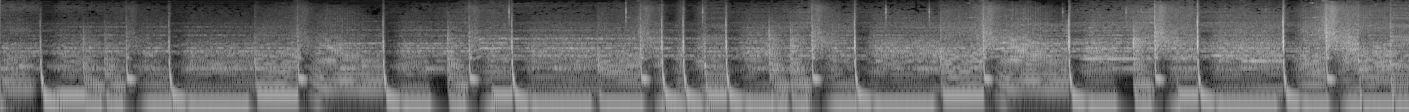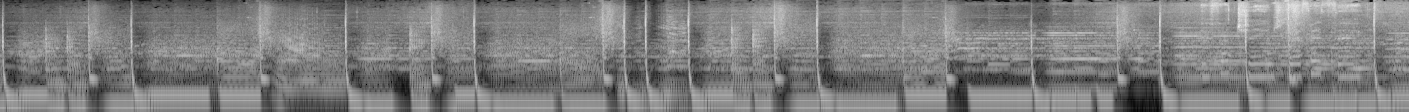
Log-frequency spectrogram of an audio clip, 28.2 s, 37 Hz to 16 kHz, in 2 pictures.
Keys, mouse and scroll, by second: 1.9-3.6 ctrl+scroll up 1, 4.1-6.3 ctrl+scroll down 1, 7.7 right click, 10.2 ctrl+z, 10.9 double click, 12.6 ctrl+click, 13.1 right click, 16.1 right click, 27.0-27.6 ctrl+scroll down 1.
